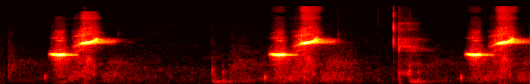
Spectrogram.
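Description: A male common coquí gives its whistled two-note co-QUI, a steady low note then a higher rising one.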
